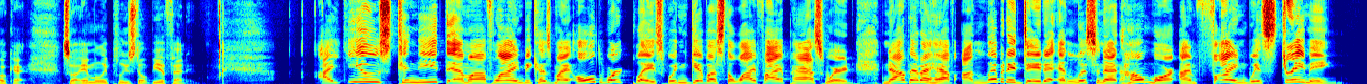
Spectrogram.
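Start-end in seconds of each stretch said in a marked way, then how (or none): 3.2-13.4 put-on Bronx New York accent, very high-pitched. A male host reads Emily's message aloud in her voice, with a Bronx accent. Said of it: "Why does she sound like she's from the Bronx?".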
